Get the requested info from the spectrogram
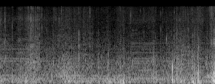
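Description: Tussar silk sari rustling as the fabric is handled and gathered into folds, a continuous rustle with no break.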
